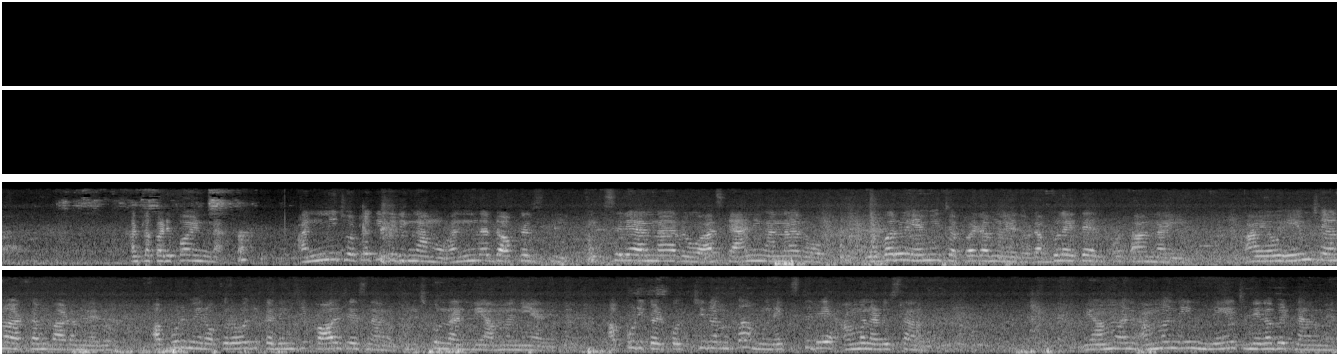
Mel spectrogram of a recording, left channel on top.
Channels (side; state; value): left; silent; digital silence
